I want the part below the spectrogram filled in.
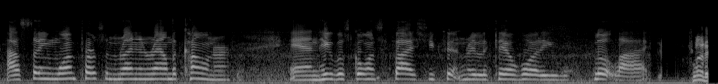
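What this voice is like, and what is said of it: Southern American accent. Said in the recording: “Gotta love that southern accent.”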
